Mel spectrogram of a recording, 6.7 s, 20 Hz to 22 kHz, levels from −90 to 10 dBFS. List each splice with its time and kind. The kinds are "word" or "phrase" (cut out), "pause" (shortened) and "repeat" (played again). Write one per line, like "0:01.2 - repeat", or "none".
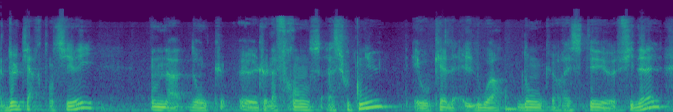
0:02.6 - phrase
